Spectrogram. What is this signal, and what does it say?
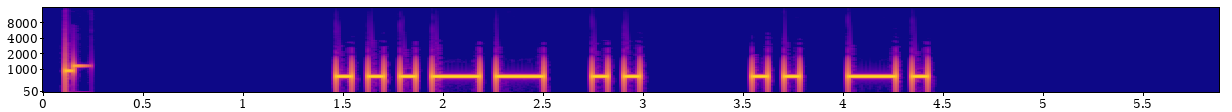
Morse code, heard as a keyed tone, about 15 wpm, 700 Hz. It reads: 3I IN
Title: Winter Field Day Exchanges 15wpm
